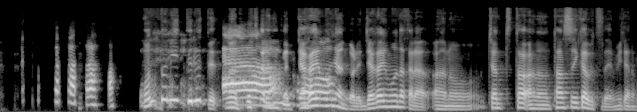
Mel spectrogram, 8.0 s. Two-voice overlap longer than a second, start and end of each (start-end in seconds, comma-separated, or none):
2.8-4.3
